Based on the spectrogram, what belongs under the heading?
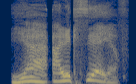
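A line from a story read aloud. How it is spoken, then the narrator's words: Angry hiss. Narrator (Russian): прошипел капитан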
